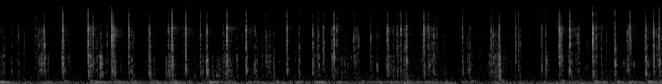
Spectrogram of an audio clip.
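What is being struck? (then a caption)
Plastic computer keyboard. Fingertips and medium-length painted nails of both hands type quickly on a full-size black plastic computer keyboard resting on a white fur rug, with rhinestone tumblers sitting untouched beside it. The keys give a steady, uneven stream of short, bright, clicky taps that die away almost instantly, over a faint low hum.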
